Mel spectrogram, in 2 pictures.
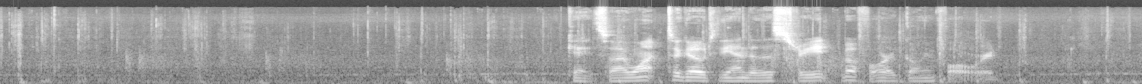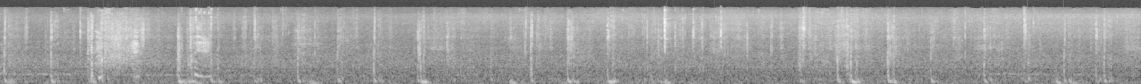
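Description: Footsteps run quickly over hard ground and grass.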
